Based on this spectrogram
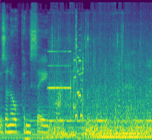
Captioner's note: radio beeping; water splashing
